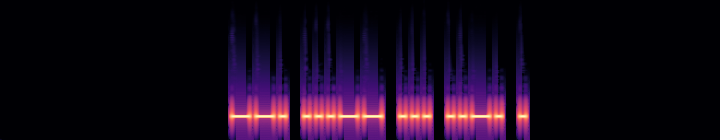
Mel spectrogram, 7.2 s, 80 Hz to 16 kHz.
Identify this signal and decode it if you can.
Morse code, heard as a keyed tone, about 21 wpm, 700 Hz. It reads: G3SFE
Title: DXCC-100 Call Signs - 5 Characters - Repeated 2x - 20wpm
